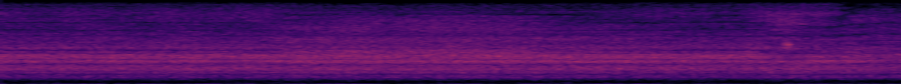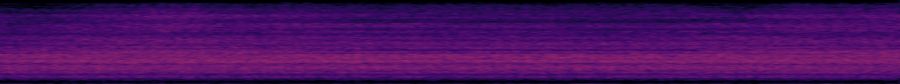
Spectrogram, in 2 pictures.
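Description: Steady hiss of a handheld butane heat tool burning at its hot-air tip, shrinking heat-shrink tubing over a soldered wire splice.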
